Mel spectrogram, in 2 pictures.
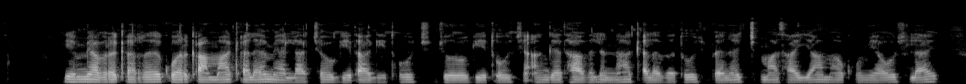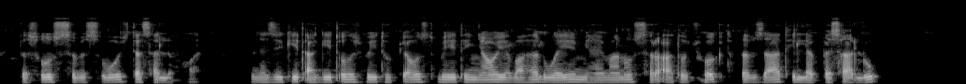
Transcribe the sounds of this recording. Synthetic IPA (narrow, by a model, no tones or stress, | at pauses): jɛmːijaβɾəkʼərːɨkʼɔɾkʼamːakʼələmjalːat͡ʃːɛwɡe̞t̪ʼaɡe̞t̪ʼo̞t͡ʃːd͡ʒo̞ɾo̞ɡe̞t̪ʼo̞t͡ʃːjɛʔa̰ŋɡət̪ʰaβɨlɨnːakʼələβət̪ʰo̞t͡ʃːbənət͡ʃʼmasajːamakʼomijawo̞t͡ʃːlaj | b̥əso̞st̪sɨβsɨβo̞t͡ʃːt̪ʰəsəlːɨfəwal | ʔɨnːəzːihɡe̞t̪ʼaɡe̞t̪ʼwot͡ʃːbəit̪ʰjo̞pʼja̰wʊst̪ʼbəet̪ʰəɲːawjɛβaɦɨlwɔjɪmjɛhajmano̞sɨɾʔa̰t̪ʰo̞t͡ʃːwɔkʼt̪ʼbəβɨzat̪ʰjɪlːəbːəsalːu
